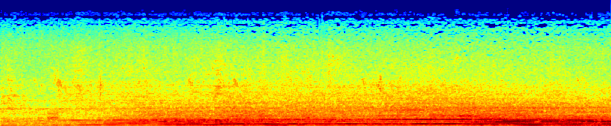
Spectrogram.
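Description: Unexplained low drone heard outdoors: several steady tones layered together, shifting in pitch and swelling louder over the seconds.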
